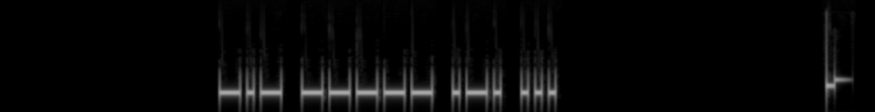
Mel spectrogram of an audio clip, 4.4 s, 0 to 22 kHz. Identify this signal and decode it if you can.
Morse code, heard as a keyed tone, about 36 wpm, 700 Hz. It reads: K0RS
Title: NA SOTA Chaser Callsigns 35wpm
